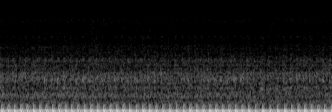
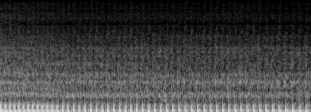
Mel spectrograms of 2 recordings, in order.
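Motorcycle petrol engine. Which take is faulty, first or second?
second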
